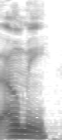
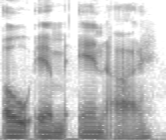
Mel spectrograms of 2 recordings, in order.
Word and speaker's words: Omi: Yeah, it's Omi. Omi? Yeah, Omi. So the N is silent? Huh? The N is silent? There is no N. Oh, is it OMI? Yeah, OMI. I thought it was OMNI.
